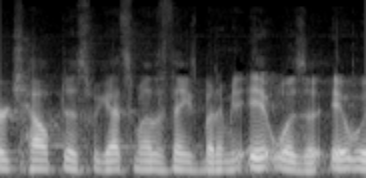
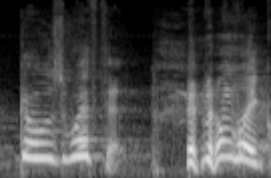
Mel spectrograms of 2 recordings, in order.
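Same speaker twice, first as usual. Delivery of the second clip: laughing; 13 semitones higher, 6 dB louder than usual. Real, not acted. Laughing at Aaron's choice.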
